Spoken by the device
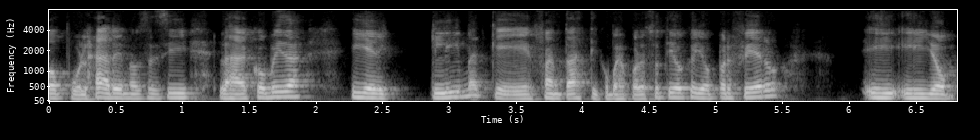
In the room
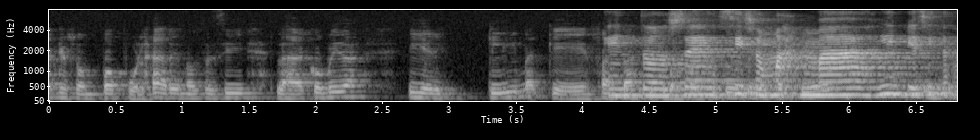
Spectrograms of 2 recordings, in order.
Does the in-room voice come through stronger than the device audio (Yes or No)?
Yes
